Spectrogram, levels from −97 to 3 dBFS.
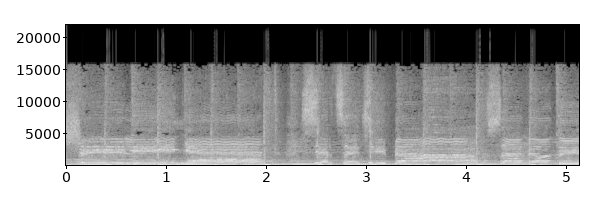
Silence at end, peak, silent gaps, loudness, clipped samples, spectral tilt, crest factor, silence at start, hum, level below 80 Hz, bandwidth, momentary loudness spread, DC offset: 0 s; 0 dBFS; none; -10 LUFS; under 0.1%; -4 dB/octave; 10 dB; 0 s; none; -16 dBFS; 16.5 kHz; 2 LU; 0.5%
